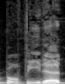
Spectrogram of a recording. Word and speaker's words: Boveda: I keep that filled with distilled water, and then I keep a couple of Boveda packs in there, or Boveda, depending on how you pronounce it.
